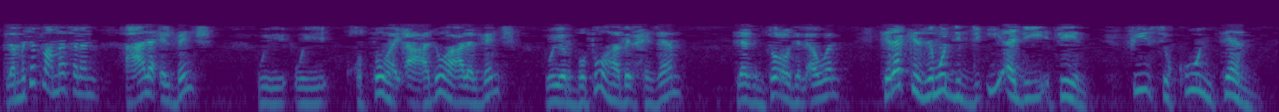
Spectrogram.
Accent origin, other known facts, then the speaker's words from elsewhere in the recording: Egypt; احنا عندنا في مصر يمكن المشكله ان احنا بنتعامل مع البطل المعاق على انه معاق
